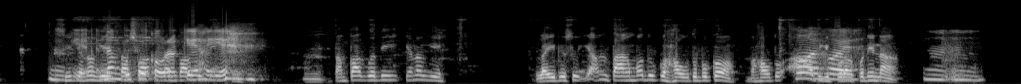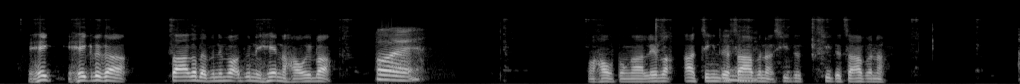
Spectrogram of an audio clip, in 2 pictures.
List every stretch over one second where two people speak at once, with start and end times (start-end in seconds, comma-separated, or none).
0.6-2.3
